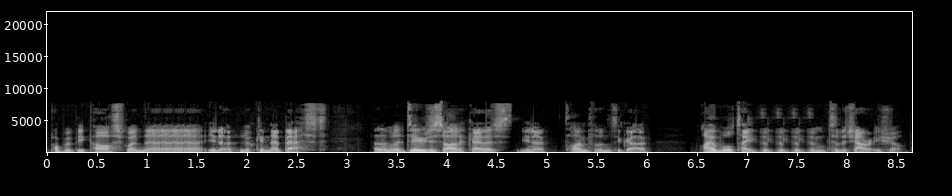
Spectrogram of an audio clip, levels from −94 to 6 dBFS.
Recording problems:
garbled, watery; badly; nothing above 7.5 kHz
audio stuttering; at 1 s and at 7 s

